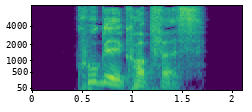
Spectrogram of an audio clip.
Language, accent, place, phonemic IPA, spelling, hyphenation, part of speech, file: German, Germany, Berlin, /ˈkuːɡl̩ˌkɔp͡fəs/, Kugelkopfes, Ku‧gel‧kop‧fes, noun, De-Kugelkopfes.ogg
- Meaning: genitive singular of Kugelkopf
